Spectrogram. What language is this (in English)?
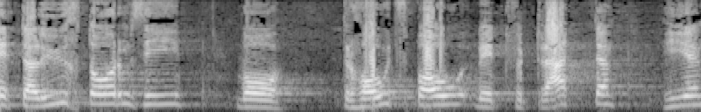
Swiss German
